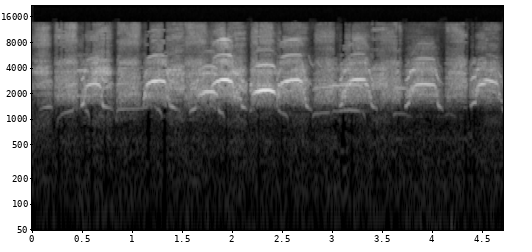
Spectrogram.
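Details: Black stork pair at the nest on 30 April 2022 around 12:35, greeting amid a scuffle with a strange female; steady train of wheezy, down-curving whistled notes, about two per second, a few louder and clearer near the middle.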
